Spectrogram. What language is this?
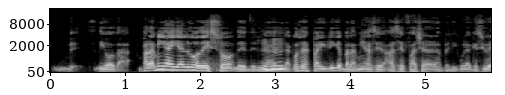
Spanish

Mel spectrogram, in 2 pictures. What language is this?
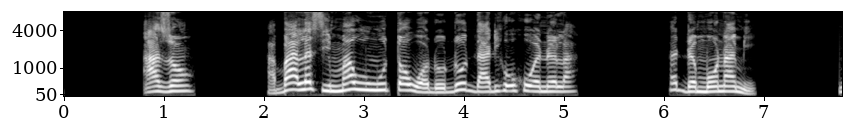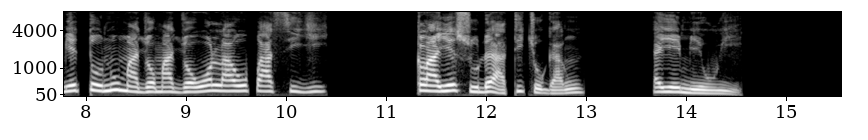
Ewe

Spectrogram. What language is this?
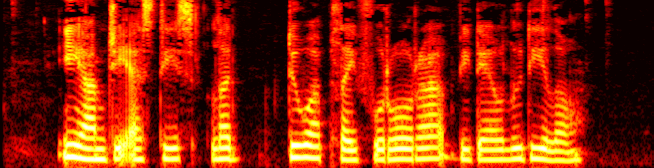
Esperanto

